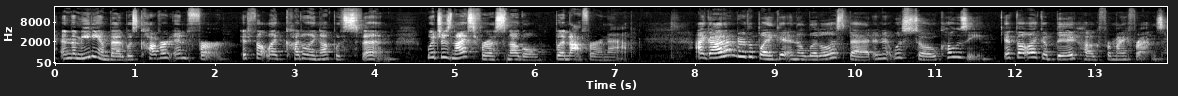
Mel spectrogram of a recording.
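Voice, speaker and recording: A woman voicing a cheerful, naive little male snowman who tells his storybook tale in a bubbly, expressive way. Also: on the high side, normal speed. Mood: chatty, innocent.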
